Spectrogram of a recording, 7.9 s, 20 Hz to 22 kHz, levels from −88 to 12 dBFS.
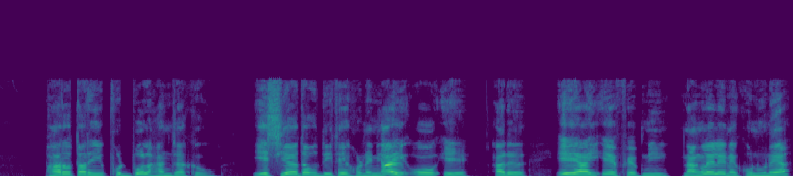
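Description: A speech clip passed through a WebRTC call path whose top end stops near 12 kHz, which fits Opus at about 32 kbps. At 3.81–3.83 s there is a skip ahead: about a second of audio is dropped and the two sides are joined directly, with no silent gap as a dropout would leave. From 3.91 s to 7.93 s a jitter buffer speed-up runs the audio at 108% by trimming pitch periods, roughly a third of a second in total. The speech sounds hurried but keeps its pitch, unlike a resampling error.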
